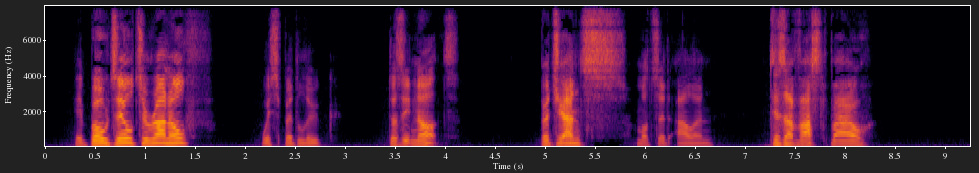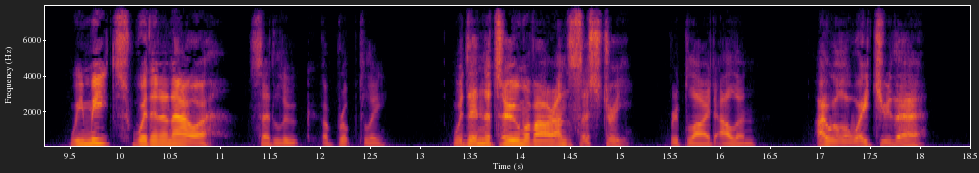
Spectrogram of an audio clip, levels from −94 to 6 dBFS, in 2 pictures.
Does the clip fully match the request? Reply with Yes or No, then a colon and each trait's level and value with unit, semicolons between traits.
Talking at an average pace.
No: slow, 125 wpm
